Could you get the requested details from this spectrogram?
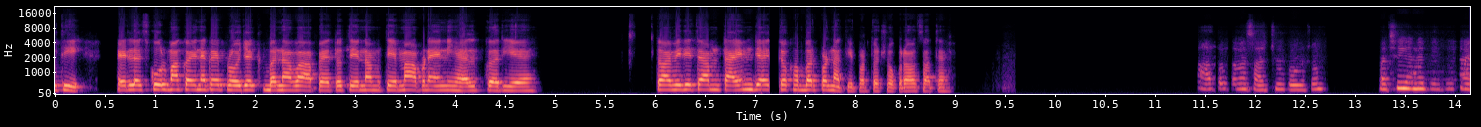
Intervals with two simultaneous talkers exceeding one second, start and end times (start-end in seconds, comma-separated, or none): none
